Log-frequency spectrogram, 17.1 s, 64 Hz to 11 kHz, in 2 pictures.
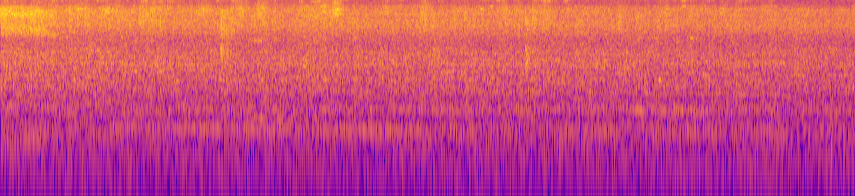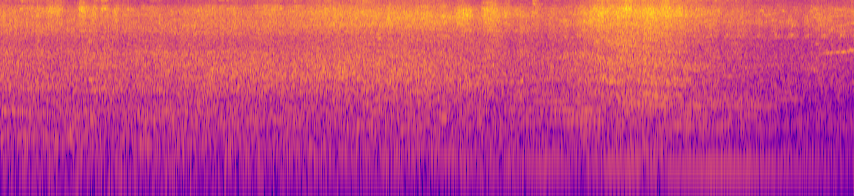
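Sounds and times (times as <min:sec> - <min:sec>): bus engine running: 0:00.0 - 0:17.0.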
